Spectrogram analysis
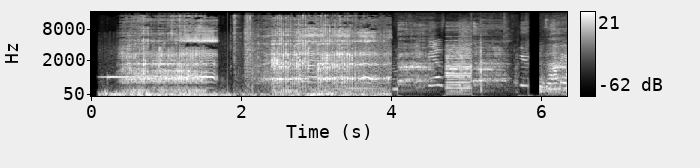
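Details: Several loud, drawn-out, voiced belches in a row from a young woman, with laughter and some background music between them; burping.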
